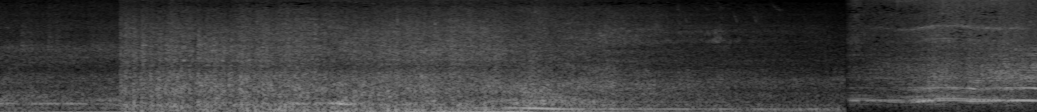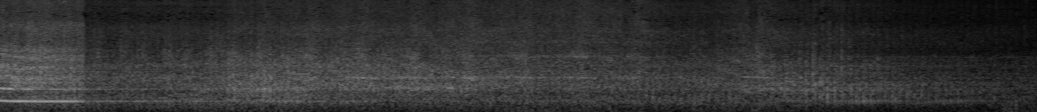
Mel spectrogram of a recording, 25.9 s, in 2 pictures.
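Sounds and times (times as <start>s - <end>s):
train coaches rushing past: 0.0s - 25.9s
train horn blast: 10.6s - 15.3s.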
